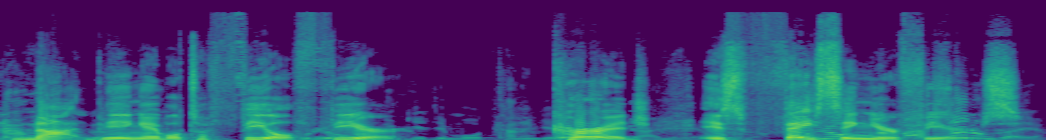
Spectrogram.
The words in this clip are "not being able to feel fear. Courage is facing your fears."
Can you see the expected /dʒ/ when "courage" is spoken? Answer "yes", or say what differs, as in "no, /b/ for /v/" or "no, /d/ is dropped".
yes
